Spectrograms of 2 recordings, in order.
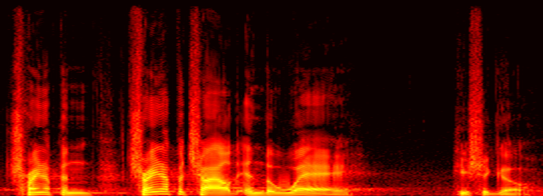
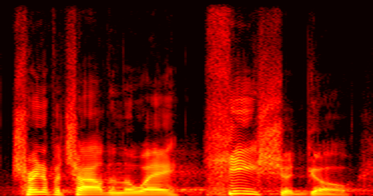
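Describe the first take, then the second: First: The word way carries the emphasis. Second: The word he carries the emphasis. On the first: There is one proper path for children to follow. "we often read it with the emphasis on the word way" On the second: The path should suit each individual child. "let's read it with the emphasis on the word he"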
